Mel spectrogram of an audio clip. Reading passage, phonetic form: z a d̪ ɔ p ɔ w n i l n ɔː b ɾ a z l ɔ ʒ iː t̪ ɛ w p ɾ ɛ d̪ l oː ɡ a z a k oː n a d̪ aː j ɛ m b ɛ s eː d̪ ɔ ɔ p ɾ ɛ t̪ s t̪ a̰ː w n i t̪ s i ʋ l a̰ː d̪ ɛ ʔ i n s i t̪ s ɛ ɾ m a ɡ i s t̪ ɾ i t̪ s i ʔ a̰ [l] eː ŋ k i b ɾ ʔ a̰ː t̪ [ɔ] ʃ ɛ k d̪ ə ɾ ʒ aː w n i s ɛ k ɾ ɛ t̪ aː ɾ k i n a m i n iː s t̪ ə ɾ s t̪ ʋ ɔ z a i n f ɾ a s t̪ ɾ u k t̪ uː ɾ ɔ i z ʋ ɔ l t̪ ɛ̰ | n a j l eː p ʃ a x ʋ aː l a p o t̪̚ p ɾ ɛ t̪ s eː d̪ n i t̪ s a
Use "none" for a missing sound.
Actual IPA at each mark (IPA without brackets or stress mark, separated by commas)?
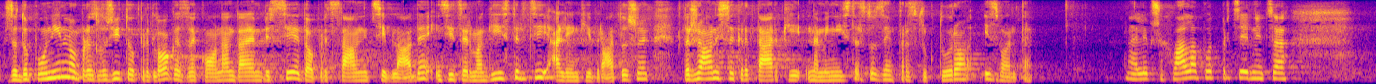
l, u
